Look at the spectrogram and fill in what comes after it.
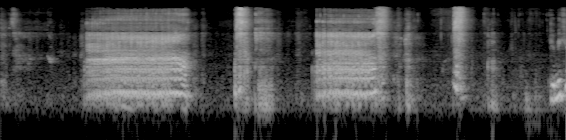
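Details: Pet dog indoors giving kisses while growling: two drawn-out, rough, noisy growls of about one and a half and one second, with a person's voice repeating "give me kisses" between them and short breathy sounds.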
